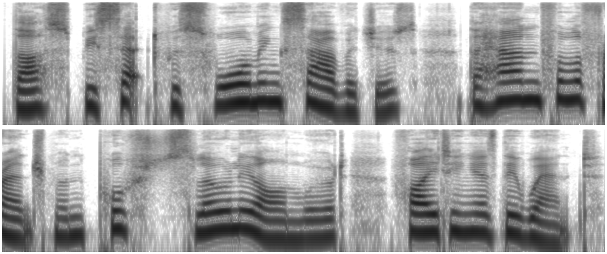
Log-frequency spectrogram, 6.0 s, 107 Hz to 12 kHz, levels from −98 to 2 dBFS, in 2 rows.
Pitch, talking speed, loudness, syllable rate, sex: 220 Hz, 160 wpm, -17 LUFS, 4.6 syllables/s, female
